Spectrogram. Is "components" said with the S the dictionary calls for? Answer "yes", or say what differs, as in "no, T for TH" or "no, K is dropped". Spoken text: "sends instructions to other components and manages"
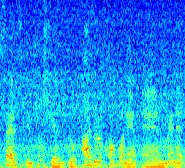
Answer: no, S is dropped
